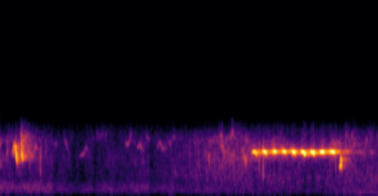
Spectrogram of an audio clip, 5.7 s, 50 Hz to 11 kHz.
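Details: Common nightingale singing at Gaasperzoom on 16 May 2012, 15:30: a few sharp high notes, then a fast run of evenly repeated pulses sliding into a level whistled tone, over steady broadband background hiss.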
